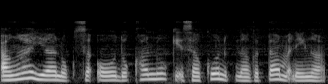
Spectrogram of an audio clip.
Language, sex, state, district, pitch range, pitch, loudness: Garo, female, Meghalaya, West Garo Hills, 185-230 Hz, 200 Hz, -19 LUFS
